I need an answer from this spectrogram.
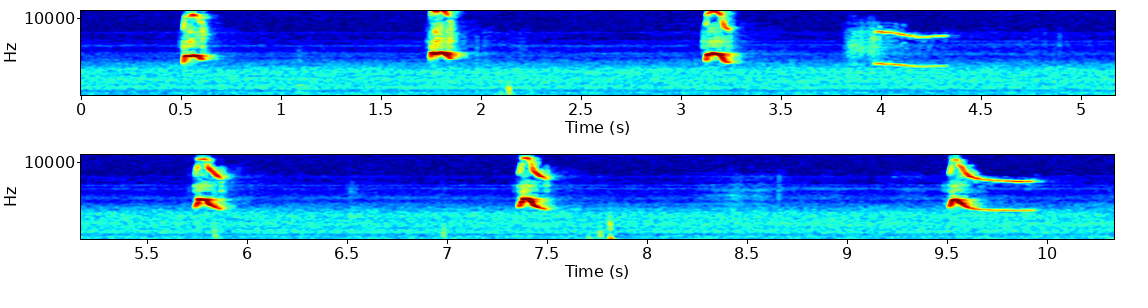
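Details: Sleeping male degu Rio, relaxed and half-buried in timothy hay, snores in tiny high-pitched squeaks, a short chirp roughly every one and a half seconds, some trailing into a falling whistle, over faint hiss.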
